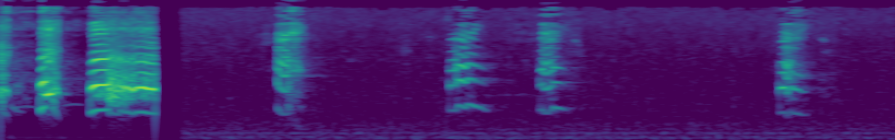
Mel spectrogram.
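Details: Indoor pet cat gives four short, high, bright meows spaced about a second apart, each rising then dropping quickly, after two loud, harsh, noisy bursts at the start; quiet room hum underneath.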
